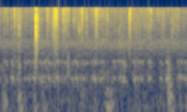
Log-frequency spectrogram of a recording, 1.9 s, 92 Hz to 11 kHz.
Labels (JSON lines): {"label": "anthrophony, mechanical", "recorder": "SoundTrap 300"}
